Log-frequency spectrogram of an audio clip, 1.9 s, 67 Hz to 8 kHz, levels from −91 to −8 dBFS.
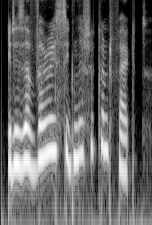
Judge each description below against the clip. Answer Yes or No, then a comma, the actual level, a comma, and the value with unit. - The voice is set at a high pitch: Yes, very high, 265 Hz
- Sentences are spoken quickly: No, average, 190 wpm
